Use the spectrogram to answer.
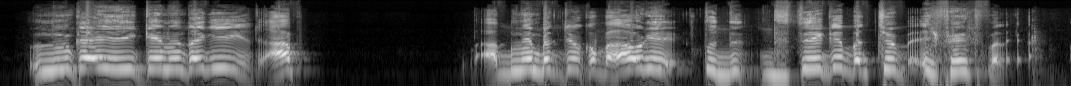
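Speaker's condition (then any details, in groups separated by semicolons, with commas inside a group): Cerebral palsy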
